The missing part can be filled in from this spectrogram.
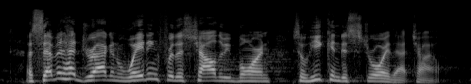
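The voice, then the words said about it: Michigan accent. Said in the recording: “I'm a Michigan boy, and so it's very hard for me not to say dragon. That's my natural accent”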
